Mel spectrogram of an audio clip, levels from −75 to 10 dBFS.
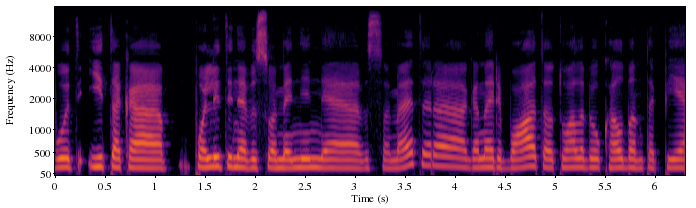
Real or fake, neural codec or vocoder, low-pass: real; none; 14.4 kHz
